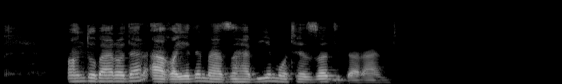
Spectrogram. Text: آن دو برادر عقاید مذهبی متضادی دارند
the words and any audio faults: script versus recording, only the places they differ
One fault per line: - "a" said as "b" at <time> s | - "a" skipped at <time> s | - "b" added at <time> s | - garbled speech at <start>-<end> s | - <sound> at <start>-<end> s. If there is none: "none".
none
